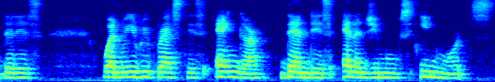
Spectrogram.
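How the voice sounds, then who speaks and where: The voice has a dark, mellow tone, somewhat breathy, with monotone, flat intonation. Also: woman. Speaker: spiritual teacher, YouTuber. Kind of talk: video lesson. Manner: hesitant, many fillers.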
